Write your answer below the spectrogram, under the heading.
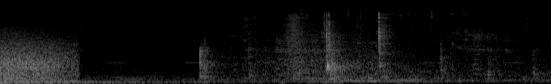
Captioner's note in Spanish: bip en el monitor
